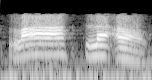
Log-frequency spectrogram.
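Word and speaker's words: la leo (λαλέω): We have the verb la leo. L-A-L-E long O.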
